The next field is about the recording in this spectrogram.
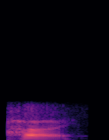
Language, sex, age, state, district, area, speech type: Goan Konkani, male, 18-30, Goa, Bardez, urban, conversation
